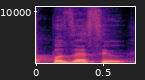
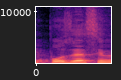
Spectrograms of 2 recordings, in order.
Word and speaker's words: पोजेसिव: अगला है हमारा पोजेसिव, ये पोजेसिव नहीं होता, इसकी करेक्ट प्रोनाउंसिएशन है पोजेसिव।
